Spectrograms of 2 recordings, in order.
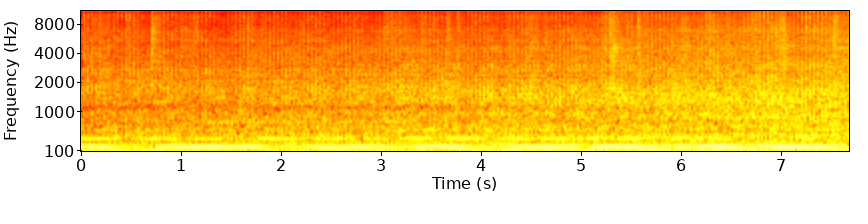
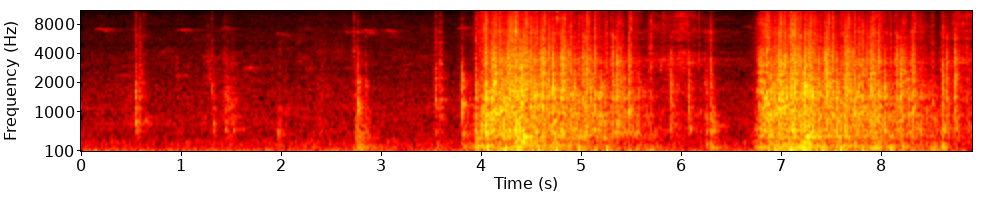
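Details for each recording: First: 1980s Billy Goat vacuum after draining stale gas, started after several pulls, possibly low compression: small single-cylinder engine runs at a steady even buzz with no misses or rattles; normal running. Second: 1980s Billy Goat vacuum, turpentine-smelling old gas drained, fresh gas and carb cleaner added: two recoil pulls give rough whooshing churn but no start; little spark seen, cause suspected, not confirmed; no-start cranking.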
